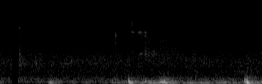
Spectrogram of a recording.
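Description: A few soft, dull computer mouse clicks during a software demonstration, faint and irregularly spaced over quiet background noise, with no talk.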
